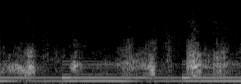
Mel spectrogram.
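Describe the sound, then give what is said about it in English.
An aggressive dog on a road past a farmhouse barks in short, sharp bursts as it charges, about four of them at uneven intervals, over a steady low droning hum. “I raised the stick and the dog charged.”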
